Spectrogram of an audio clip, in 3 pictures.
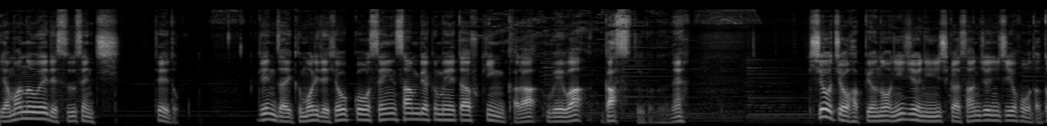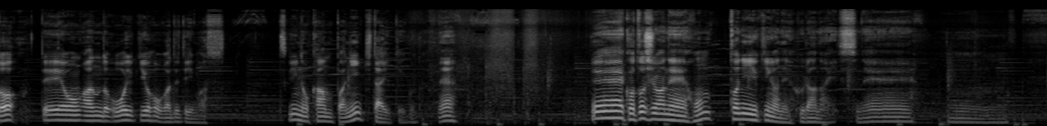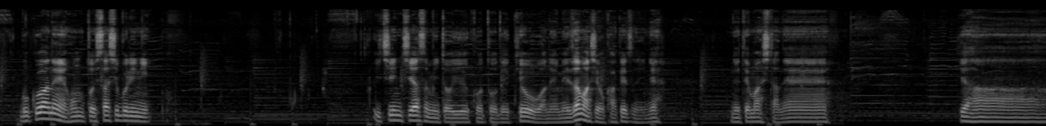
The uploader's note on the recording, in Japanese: ゲレンデに滑りに行った時だけ配信になります。本日、白馬八方スキー場で滑り終了後 車の中から。Stand.fm。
